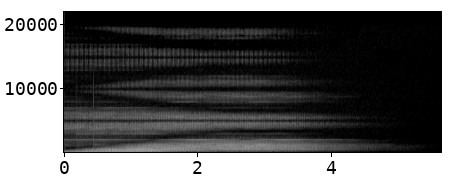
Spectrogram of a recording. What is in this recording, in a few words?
ASR10 Phase wave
